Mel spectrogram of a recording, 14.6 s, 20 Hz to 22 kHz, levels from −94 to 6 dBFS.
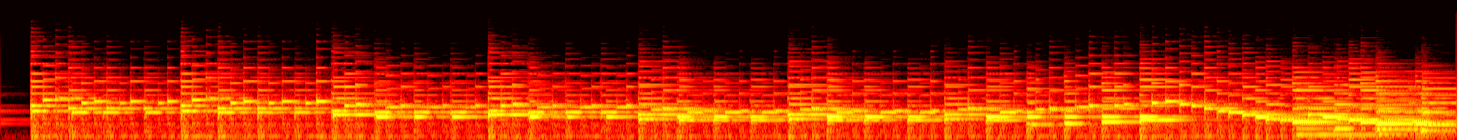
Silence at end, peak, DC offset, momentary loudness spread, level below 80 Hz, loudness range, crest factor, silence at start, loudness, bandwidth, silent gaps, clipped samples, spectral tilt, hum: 0 s; -6 dBFS; under 0.1%; 7 LU; -48 dBFS; 3 LU; 14 dB; 0.3 s; -21 LUFS; 7.4 kHz; none; under 0.1%; -7 dB/octave; none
